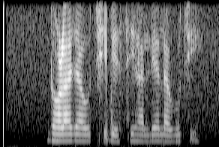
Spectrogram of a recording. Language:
Odia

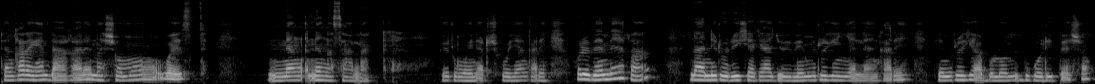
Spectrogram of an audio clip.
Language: Masai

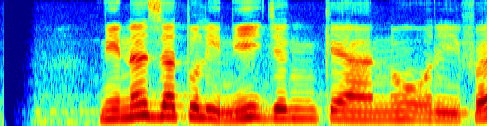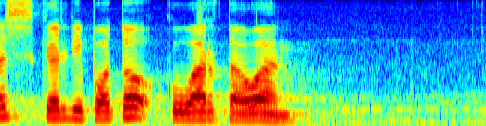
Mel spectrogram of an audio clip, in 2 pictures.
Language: Sundanese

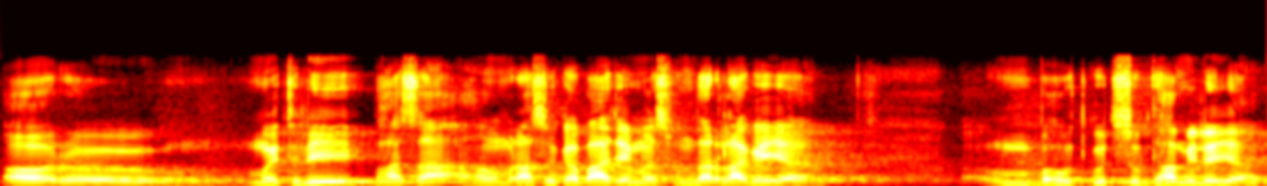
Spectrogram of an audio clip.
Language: Maithili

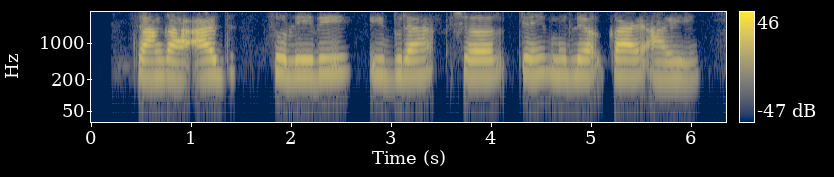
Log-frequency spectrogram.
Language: Marathi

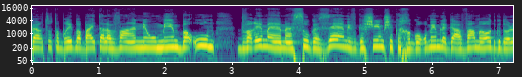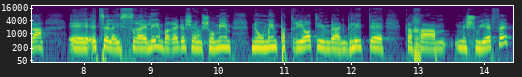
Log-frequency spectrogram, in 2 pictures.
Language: Hebrew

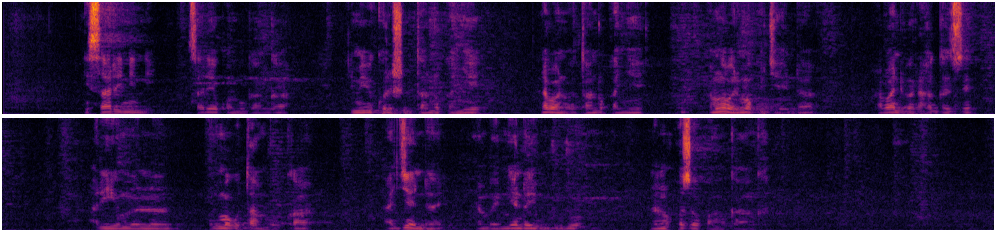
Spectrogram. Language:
Kinyarwanda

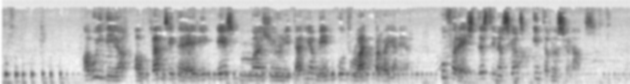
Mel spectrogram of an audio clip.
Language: Catalan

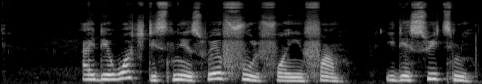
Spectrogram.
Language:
Nigerian Pidgin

